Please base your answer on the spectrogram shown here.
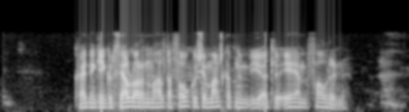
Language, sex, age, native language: Icelandic, male, 20-29, Icelandic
